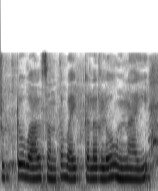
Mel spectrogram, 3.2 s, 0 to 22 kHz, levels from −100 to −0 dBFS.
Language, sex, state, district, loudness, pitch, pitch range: Telugu, female, Telangana, Hyderabad, -13 LUFS, 195 Hz, 190-215 Hz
